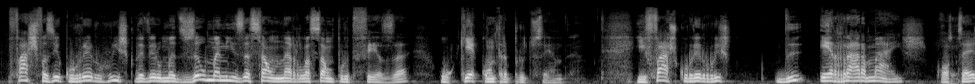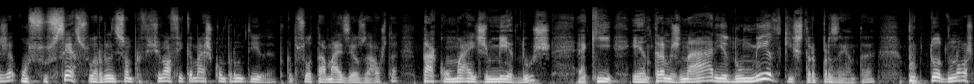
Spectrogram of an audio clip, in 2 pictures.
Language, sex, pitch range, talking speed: Portuguese, male, 125-145 Hz, 175 wpm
